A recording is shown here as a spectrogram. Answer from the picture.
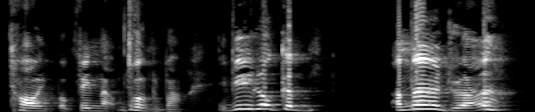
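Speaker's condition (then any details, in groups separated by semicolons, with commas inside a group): Cerebral palsy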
